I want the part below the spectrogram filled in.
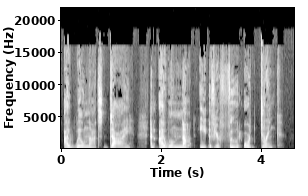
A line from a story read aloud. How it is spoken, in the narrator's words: Suni spat defiantly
